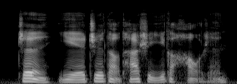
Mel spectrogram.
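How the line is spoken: Sighing. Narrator (Chinese): 哲宗亦叹道

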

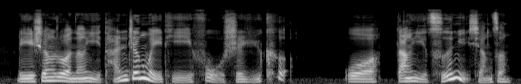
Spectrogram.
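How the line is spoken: Laughing. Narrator (Chinese): 郭暖笑道

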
